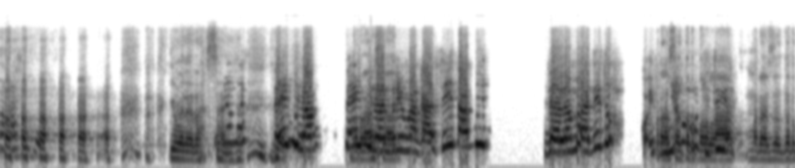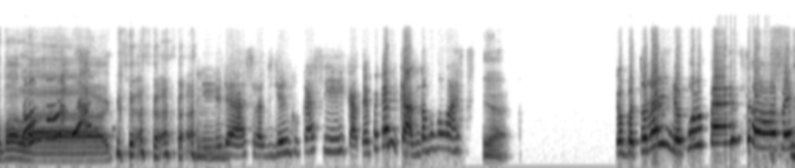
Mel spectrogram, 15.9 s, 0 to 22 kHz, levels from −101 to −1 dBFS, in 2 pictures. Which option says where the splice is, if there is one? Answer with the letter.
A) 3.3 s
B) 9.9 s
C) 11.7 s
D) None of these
B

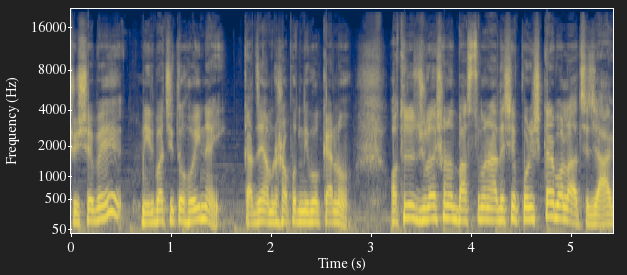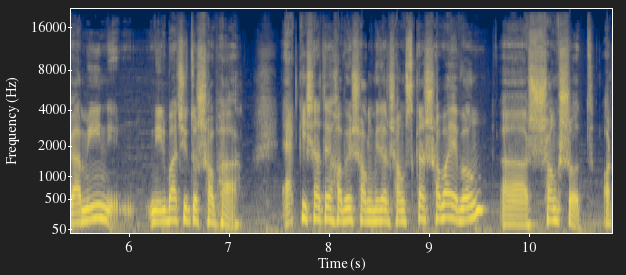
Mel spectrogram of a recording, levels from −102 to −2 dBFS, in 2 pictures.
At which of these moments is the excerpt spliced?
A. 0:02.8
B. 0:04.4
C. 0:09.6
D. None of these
C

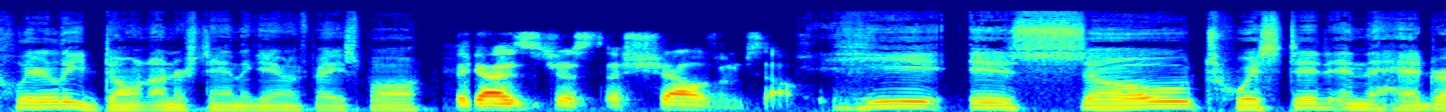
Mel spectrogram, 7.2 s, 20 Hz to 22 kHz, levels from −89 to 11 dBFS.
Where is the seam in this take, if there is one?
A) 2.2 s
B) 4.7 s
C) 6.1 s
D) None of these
A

